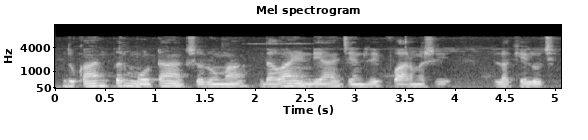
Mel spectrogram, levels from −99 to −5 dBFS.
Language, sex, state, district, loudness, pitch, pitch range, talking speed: Gujarati, male, Gujarat, Valsad, -17 LUFS, 130 Hz, 125-135 Hz, 120 wpm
